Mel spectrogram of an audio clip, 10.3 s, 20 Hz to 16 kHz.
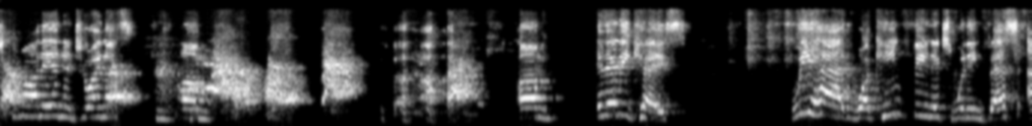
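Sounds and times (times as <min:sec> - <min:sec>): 
dog barking: 0:00.0 - 0:00.4, 0:01.0 - 0:01.4, 0:02.0 - 0:03.7, 0:04.4 - 0:04.9
speech: 0:00.1 - 0:03.0, 0:03.8 - 0:10.3
laughter: 0:01.5 - 0:02.2, 0:03.8 - 0:05.0.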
